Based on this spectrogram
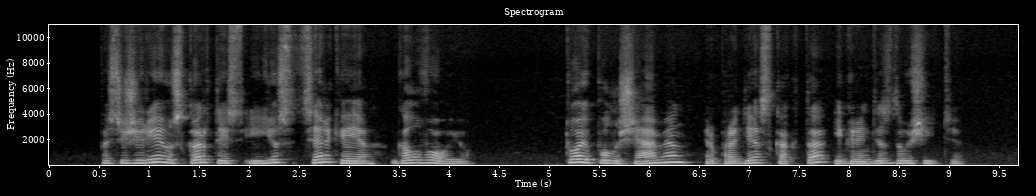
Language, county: Lithuanian, Utena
